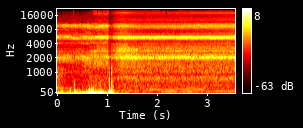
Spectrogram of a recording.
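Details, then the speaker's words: Kenworth truck with a 15-speed transmission: after a couple of shift clunks, a steady sharp air hiss holds on. Air leak blowing past a cracked range shift piston. "I think what's happening it shifts but you hear that air that air that's blowing by there is actually [Music] causing the leak so either way this piston goes it'll leak past it"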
